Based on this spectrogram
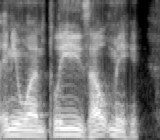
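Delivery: calling out, pleading, begging cry. Playing a character trapped in a stone box: crying out for help. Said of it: "crying for help".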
